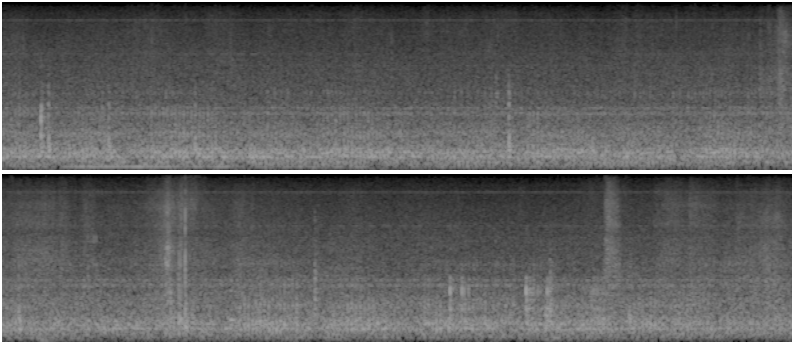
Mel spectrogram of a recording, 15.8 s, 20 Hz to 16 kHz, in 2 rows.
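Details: Dinah, a 14-year-old adopted former shelter cat, purrs while being massaged during her early evening lap time on April 16, 2020; a steady, soft, continuous rumble with a few faint clicks and rustles from handling.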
